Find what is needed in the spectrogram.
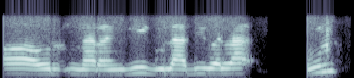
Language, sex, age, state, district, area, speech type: Hindi, male, 45-60, Uttar Pradesh, Chandauli, urban, conversation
